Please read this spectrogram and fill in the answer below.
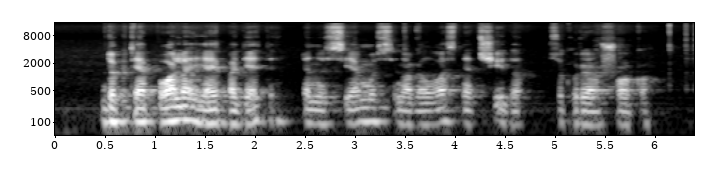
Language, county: Lithuanian, Klaipėda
